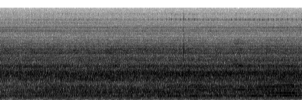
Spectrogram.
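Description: Small electric motor of a homemade model boat running with a steady hum, heard as playback through a screen's speaker.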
